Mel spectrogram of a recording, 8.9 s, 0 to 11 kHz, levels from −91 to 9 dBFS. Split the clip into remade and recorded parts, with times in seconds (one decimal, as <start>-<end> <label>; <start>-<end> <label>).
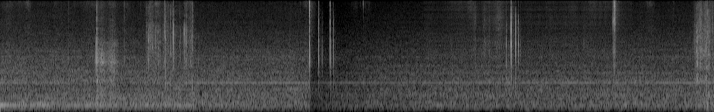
0.0-5.3 recorded; 5.3-7.9 remade; 7.9-8.9 recorded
